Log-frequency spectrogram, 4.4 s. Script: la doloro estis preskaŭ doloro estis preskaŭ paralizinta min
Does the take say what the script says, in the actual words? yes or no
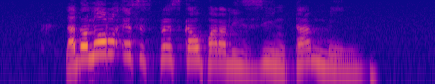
no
